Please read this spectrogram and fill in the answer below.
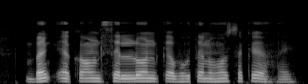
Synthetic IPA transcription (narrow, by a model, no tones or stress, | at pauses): bɛ̃ːŋkekaːwʊɳʈseloːnkebʱʊkt̪ənɦosəkeɦɛː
